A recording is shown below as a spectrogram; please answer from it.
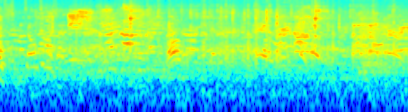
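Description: Scattered, fainter voices of people talking and calling out at an outdoor softball field, over a steady background hum of outdoor noise.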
